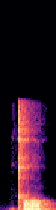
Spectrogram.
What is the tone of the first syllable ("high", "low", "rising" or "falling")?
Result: low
